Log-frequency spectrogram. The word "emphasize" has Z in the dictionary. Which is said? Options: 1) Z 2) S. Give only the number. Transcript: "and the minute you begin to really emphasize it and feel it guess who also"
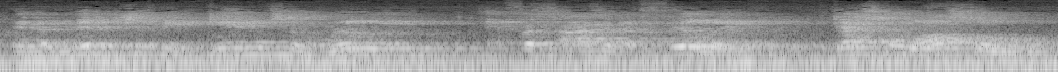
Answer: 1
